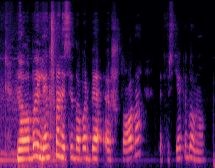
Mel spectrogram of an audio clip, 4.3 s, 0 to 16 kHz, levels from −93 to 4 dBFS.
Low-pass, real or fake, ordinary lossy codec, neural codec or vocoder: 14.4 kHz; real; Opus, 24 kbps; none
